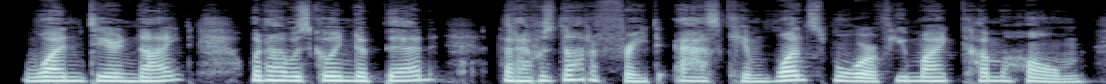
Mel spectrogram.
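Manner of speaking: put-on high, delighted child voice; bubbling over with joy at the news; gleeful little girl. Sister tells brother of father, gleeful child voice. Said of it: "brimful of glee".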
